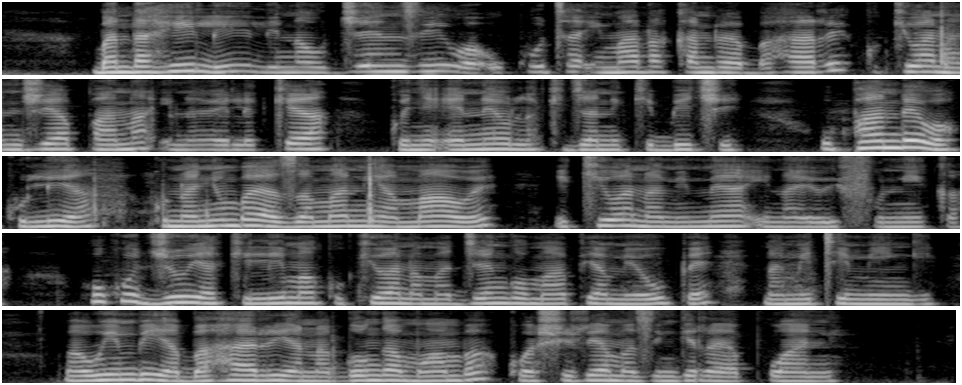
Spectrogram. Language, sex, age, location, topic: Swahili, female, 25-35, Mombasa, government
